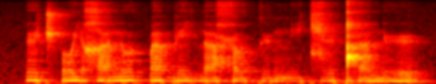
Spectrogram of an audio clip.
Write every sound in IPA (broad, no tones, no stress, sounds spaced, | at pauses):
ɘ t͡ʃʼ o j χ ɐ n ʊ k͡p ɐ b e j n ɐ ħ ʊ k ʏ ŋ͡m i t͡ɕ ʏ ǃʰ ɐ n ʏ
